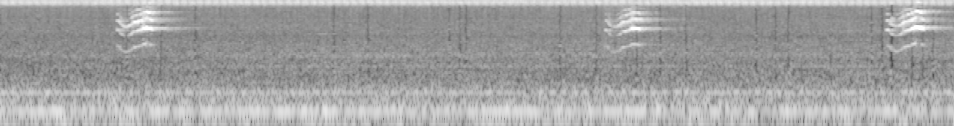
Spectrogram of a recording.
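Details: A female tawny owl at night gives three harsh, nasal, upslurred kewick calls several seconds apart, over a steady low hum and faint high hiss.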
